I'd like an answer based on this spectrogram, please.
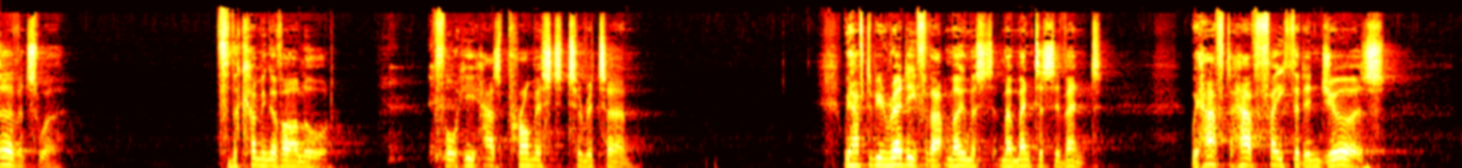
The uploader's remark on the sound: This is from the recording of our service.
